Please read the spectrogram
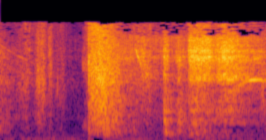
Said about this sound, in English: Perhaps a bullet or two from me will give those hombres something to think about.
